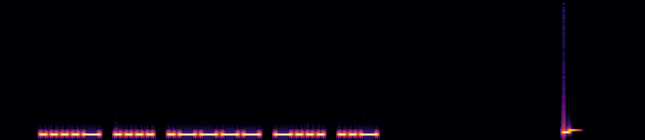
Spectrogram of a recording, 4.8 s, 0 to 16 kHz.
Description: Morse code, heard as a keyed tone, about 31 wpm, 700 Hz. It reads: 4H1BU
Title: Five Challenging Letter-Number Combinations 30wpm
